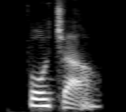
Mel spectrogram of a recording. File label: "Fauchou", Indian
